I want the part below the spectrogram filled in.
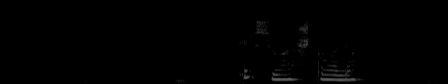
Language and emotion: Russian, neutral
